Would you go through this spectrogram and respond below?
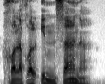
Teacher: yang kita ketahui makhroj n adalah ujung lidah menyentuh langit-langit mulut nah pada saat ikhfa ujung lidah sudah tidak pada tempatnya lagi sudah bersiap di huruf sebelahnya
